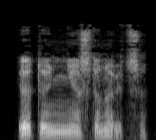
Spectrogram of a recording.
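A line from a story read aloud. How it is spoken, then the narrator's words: Solemnly repeated. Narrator (Russian): повторил Тоби торжественно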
